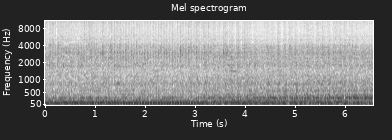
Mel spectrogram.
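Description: Drag car's engine idling with a steady, fast-pulsing low beat as the crew pushes the car back after its burnout.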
